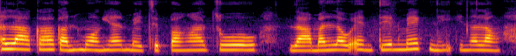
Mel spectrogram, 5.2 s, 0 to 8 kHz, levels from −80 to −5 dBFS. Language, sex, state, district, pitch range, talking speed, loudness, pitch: Mizo, female, Mizoram, Aizawl, 220-245 Hz, 195 wpm, -17 LUFS, 230 Hz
